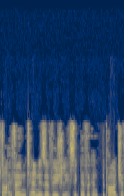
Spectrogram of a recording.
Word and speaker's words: iPhone X: the a 11 sock the iPhone X pronounced iPhone 10 is a visually significant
